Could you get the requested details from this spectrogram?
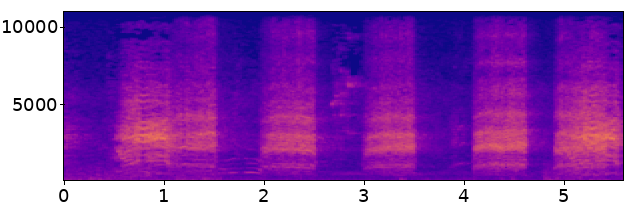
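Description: Triton cockatoo giving five harsh, raspy screeches, each under a second long, repeated about once a second with brief pauses between.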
